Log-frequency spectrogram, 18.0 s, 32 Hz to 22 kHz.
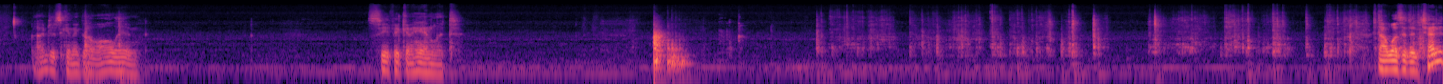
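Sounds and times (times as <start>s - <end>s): spoon scraping in plastic container: 10.2s - 18.0s.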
